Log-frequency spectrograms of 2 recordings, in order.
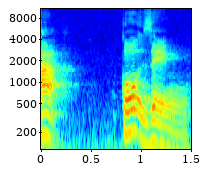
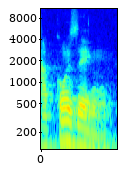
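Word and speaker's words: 午前: ออก เสียง ว่า เซง นะ ออก เสียง ว่า โก๊ะ เซง นะ ครับ โก๊ะ เซง อ่า ก็ จะ แปล ว่า ก่อน เที่ยง วัน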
